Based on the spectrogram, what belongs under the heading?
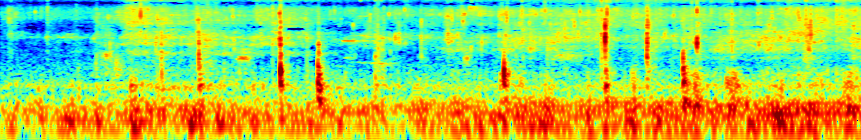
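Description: Raw chicken pieces sizzling faintly in curry paste in a steel pan over a wood fire, while a spatula stirs them and knocks against the pan a dozen or so times.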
